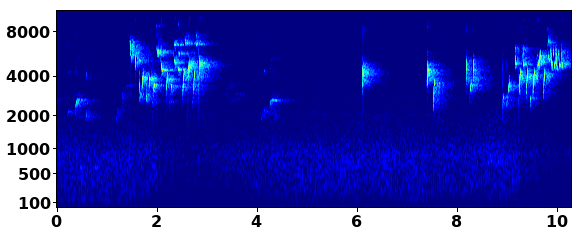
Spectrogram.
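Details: Kept European goldfinch used as a decoy bird, singing bursts of bright twittering, tinkling phrases high in pitch, separated by short pauses, with sharp single chirps between them.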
